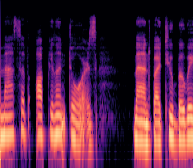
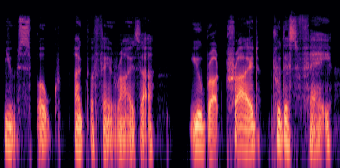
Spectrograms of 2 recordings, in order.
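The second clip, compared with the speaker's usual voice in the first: low, slow, quiet proud murmur; a stern guard quietly proud; solemn warrior; 5 semitones lower, 4 dB quieter, slower than usual. Acted. Belliard praises Ellie.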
